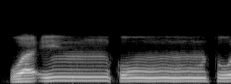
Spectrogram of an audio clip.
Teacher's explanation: cara bacanya nun sukunya disamarkan ke ta dan ditahan sampai terasa ke hidung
